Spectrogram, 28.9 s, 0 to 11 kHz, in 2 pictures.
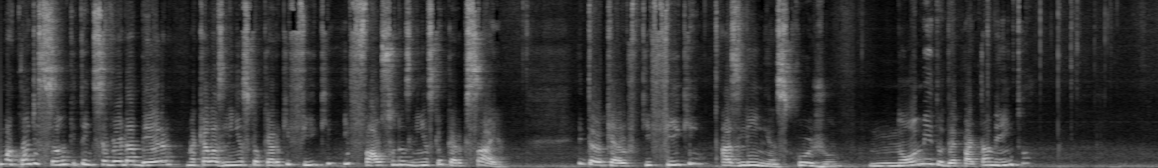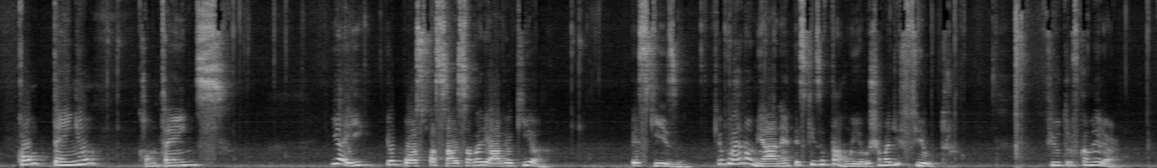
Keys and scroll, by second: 10.0 Up, 17.8 Left, 20.6 ctrl+c, 21.7 ctrl+v, 24.5 F2, 27.1 Return, 28.7 ctrl+s.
